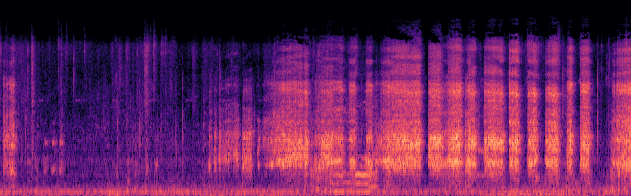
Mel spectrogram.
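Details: Backyard hens in a coop: faint scattered clucks at first, then a busy stretch of loud, harsh, evenly spaced squawking clucks from several birds, over a low hum.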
